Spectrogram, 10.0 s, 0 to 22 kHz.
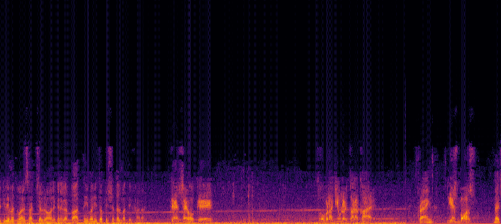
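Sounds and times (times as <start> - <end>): car engine rumble: 0.0 - 8.9
road noise: 0.0 - 10.0.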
